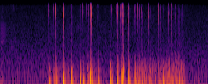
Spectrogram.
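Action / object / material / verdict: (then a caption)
scrape / ceramic mosaic tile sheet / ceramic / none. Long nails scratch across a white ceramic mosaic tile sheet, producing a quick run of short, dry clicks and scrapes. Each stroke carries a low, soft thump under a bright tick. The sound begins faint, grows busier in the middle, and fades back to a quiet scratching.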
